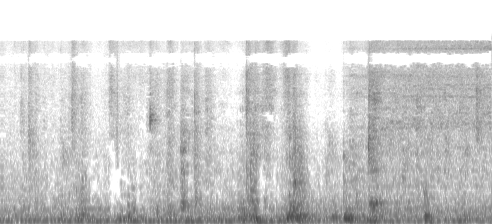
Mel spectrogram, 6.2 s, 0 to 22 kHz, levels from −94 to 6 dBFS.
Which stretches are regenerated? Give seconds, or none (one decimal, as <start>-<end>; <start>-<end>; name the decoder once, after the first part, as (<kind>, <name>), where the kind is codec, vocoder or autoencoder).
4.5-5.5 (vocoder, Vocos)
